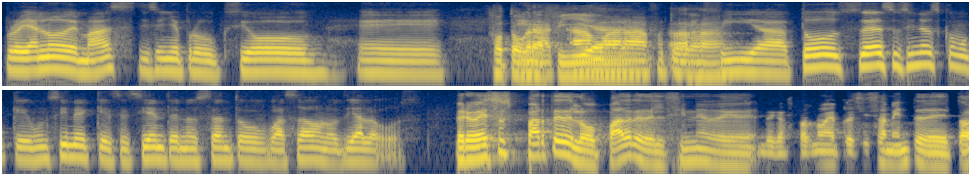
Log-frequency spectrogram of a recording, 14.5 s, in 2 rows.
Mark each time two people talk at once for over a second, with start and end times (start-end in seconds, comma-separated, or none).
3.9-5.5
